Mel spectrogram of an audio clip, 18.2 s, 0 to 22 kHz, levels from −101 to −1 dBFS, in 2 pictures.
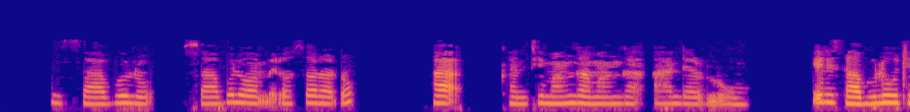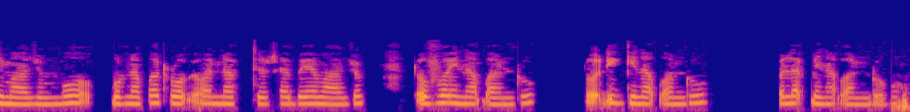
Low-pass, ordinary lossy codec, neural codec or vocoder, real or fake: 7.2 kHz; MP3, 24 kbps; none; real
